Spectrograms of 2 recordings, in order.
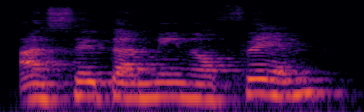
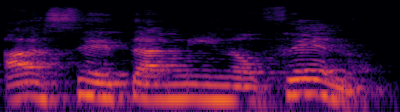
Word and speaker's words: acetaminofén: se traduce en español acetaminofén con efe no con ph sino con efe y con acento en la el acetaminofén pero la correcta traducción en otro digamos de otra manera sería acetaminofeno y si buscamos aún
